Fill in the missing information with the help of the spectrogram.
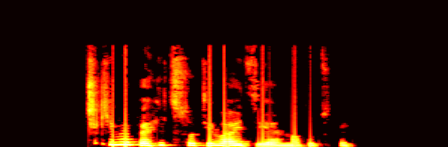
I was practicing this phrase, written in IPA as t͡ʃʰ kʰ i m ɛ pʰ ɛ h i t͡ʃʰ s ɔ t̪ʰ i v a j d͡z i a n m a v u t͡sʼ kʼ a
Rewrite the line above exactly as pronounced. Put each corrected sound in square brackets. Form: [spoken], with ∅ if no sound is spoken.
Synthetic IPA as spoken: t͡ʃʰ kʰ i m ɛ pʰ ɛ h i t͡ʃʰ s ɔ t̪ʰ i v a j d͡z i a n m a [b] u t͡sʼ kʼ [i]

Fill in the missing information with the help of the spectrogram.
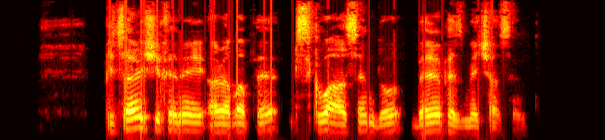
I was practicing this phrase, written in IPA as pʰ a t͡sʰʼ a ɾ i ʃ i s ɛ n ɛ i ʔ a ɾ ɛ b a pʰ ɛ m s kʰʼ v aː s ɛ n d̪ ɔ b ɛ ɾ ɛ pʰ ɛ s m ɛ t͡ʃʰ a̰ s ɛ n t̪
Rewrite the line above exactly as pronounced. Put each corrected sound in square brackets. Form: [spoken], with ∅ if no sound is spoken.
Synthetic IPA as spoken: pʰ [i] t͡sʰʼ a ɾ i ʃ i [χ] ɛ n ɛ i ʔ a ɾ [a] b a pʰ ɛ m s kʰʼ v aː s ɛ n d̪ ɔ b ɛ ɾ ɛ pʰ ɛ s m ɛ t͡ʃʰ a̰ s ɛ n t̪

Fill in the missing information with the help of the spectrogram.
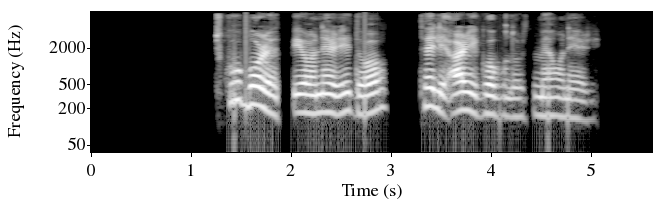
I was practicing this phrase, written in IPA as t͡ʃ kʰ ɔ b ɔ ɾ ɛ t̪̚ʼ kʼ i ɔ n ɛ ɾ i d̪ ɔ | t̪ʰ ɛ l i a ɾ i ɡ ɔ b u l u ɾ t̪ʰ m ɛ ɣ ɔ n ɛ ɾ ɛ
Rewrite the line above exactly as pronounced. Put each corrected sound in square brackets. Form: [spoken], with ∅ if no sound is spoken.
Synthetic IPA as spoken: t͡ʃ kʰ [u] b ɔ ɾ ɛ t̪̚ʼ [pʼ] i ɔ n ɛ ɾ i d̪ ɔ | t̪ʰ ɛ l i a ɾ i ɡ ɔ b u l u ɾ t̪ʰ m ɛ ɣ ɔ n ɛ ɾ [i]

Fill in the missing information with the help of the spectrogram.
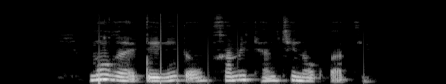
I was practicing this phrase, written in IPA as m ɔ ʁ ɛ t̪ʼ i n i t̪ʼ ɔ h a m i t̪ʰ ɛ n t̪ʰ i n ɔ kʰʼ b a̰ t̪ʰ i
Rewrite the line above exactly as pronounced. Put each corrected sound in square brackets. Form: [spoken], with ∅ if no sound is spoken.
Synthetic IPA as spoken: m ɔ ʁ ɛ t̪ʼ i n i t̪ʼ ɔ [χ] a m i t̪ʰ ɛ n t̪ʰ i n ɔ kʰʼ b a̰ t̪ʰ i

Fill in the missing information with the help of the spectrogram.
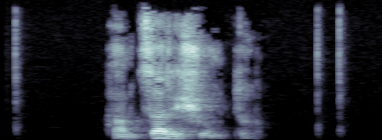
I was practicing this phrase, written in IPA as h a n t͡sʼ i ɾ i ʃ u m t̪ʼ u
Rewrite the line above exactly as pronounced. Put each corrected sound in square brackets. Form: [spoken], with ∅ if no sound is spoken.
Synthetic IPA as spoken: h a [m] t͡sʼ [a] ɾ i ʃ u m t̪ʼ u

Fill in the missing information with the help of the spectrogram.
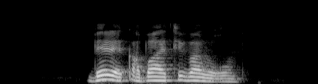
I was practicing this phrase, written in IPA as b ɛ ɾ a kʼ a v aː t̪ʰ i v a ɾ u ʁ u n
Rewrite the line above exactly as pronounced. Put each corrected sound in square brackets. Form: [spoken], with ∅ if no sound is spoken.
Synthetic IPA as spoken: b ɛ ɾ [ɛ] kʼ a [b] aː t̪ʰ i v a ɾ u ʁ u n

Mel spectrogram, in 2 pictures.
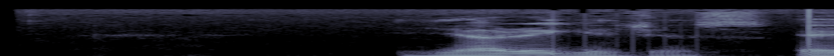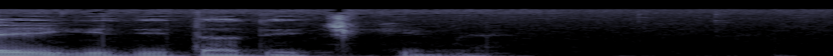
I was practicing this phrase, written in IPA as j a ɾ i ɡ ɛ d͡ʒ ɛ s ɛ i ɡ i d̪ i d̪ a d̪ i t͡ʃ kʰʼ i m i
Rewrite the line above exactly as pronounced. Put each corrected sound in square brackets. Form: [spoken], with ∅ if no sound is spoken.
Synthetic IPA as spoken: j a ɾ i ɡ ɛ d͡ʒ ɛ s ɛ i ɡ i d̪ i d̪ a d̪ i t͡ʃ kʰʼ i m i

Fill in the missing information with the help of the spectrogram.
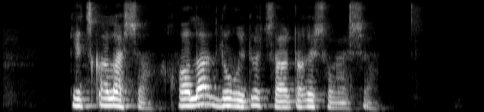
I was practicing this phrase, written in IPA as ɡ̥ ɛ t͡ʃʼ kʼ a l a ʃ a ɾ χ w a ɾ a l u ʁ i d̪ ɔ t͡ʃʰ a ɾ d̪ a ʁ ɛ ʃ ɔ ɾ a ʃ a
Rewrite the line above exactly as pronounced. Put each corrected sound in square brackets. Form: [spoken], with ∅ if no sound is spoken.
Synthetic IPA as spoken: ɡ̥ ɛ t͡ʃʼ kʼ a l a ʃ a [∅] χ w a [l] a l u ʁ i d̪ ɔ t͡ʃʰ a ɾ d̪ a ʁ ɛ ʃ ɔ ɾ a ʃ a

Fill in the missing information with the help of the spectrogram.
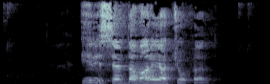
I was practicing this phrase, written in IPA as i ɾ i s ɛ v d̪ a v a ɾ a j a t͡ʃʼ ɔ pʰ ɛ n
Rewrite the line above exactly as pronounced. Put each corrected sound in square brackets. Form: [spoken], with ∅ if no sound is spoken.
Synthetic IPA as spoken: i ɾ i s ɛ v d̪ a v a ɾ [ɛ] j a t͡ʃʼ ɔ pʰ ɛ n

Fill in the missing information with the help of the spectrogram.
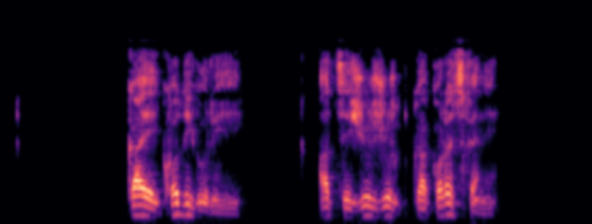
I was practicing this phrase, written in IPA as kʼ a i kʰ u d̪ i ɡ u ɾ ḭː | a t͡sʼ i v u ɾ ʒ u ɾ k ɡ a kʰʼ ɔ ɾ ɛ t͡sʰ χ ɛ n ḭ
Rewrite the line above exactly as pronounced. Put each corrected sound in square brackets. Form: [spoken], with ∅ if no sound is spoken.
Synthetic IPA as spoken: kʼ a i kʰ [ɔ] d̪ i ɡ u ɾ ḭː | a t͡sʼ i [ʒ] u ɾ ʒ u ɾ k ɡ a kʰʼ ɔ ɾ ɛ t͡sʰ χ ɛ n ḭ

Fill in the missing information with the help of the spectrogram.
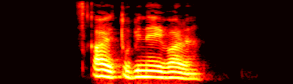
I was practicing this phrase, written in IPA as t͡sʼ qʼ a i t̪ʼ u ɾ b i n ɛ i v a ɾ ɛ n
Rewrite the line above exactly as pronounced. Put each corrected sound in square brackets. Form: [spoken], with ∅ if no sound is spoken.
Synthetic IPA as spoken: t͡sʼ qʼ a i t̪ʼ u [∅] b i n ɛ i v a ɾ ɛ n

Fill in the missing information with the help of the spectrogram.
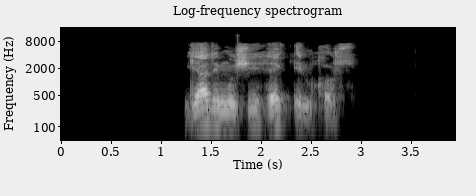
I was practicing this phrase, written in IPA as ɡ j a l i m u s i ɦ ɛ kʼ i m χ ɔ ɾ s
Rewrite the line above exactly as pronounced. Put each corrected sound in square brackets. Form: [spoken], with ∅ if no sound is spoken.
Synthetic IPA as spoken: ɡ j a [ɾ] i m u [ʃ] i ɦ ɛ kʼ i m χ ɔ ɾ s

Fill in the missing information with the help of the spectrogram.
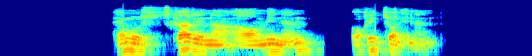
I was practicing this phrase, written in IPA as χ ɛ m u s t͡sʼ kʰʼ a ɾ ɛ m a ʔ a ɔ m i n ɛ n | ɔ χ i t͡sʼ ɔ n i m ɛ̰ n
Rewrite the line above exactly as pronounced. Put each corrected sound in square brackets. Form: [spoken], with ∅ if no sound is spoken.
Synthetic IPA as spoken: [h] ɛ m u s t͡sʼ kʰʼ a ɾ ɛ [n] a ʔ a ɔ m i n ɛ n | ɔ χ i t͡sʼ ɔ n i [n] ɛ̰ n

